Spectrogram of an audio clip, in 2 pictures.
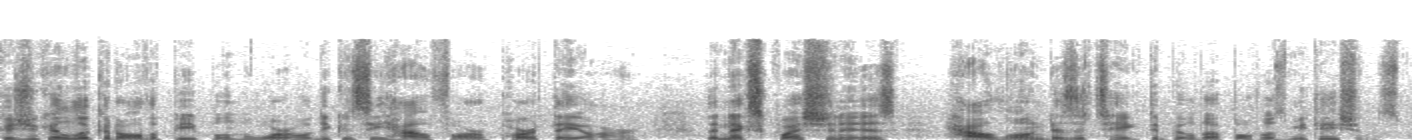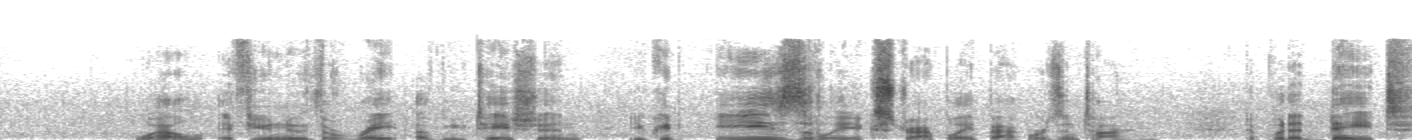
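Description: The pitch swings very widely. The sound is dry with no echo, over light background noise. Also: man. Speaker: presenter. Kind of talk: explanatory vlog talk. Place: waterside. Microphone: phone near.

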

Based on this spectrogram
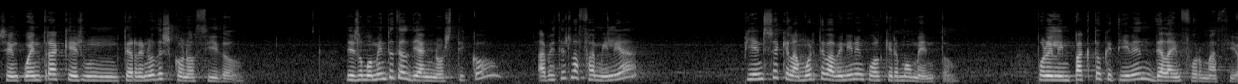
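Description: A moderate pace broken by long, frequent pauses. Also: woman. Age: 50s. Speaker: palliative care nurse. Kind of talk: interview monologue; interview answer. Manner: halting. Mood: calm, explanatory. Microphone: lapel.

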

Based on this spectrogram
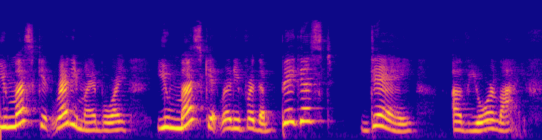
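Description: A natural voice reading aloud, the background quiet

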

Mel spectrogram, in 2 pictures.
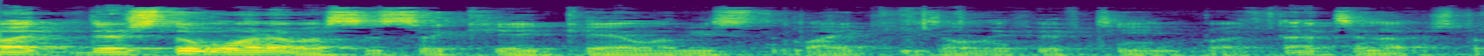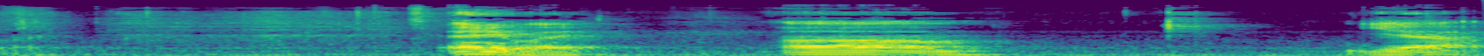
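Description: A man speaks with a very deep, low pitch, a dark, mellow tone and vocal fry. Light background noise and audible room echo are present. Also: moderate pace. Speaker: podcast host. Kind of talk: casual chat. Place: home room. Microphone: phone near.

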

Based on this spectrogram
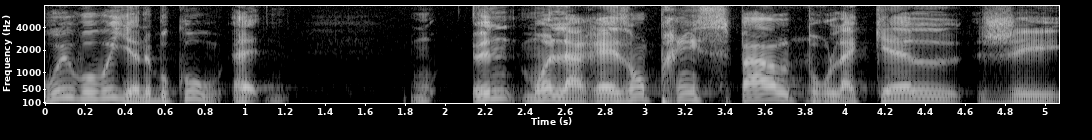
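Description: Against a quiet background, a man talks at a fairly slow pace with very wide pitch swings. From Quebec, Montreal. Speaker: stand-up comedian. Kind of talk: casual chat. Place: studio. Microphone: studio mic.

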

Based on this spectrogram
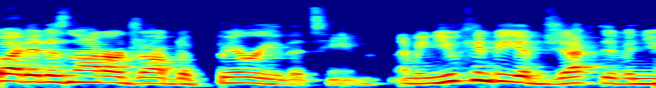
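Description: This voice has an American accent and ordinary pitch variation. It moves very fast over a quiet background. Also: woman. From Colorado. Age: 40s. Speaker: baseball TV host and reporter; baseball TV host, reporter. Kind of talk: casual interview. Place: home room. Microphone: video call.

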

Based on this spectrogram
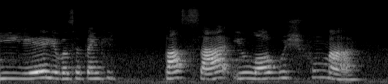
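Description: This is a woman speaking with a high pitch. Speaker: beauty vlogger. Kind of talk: tutorial. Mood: relaxed, chatty. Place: home room. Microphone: camera far.

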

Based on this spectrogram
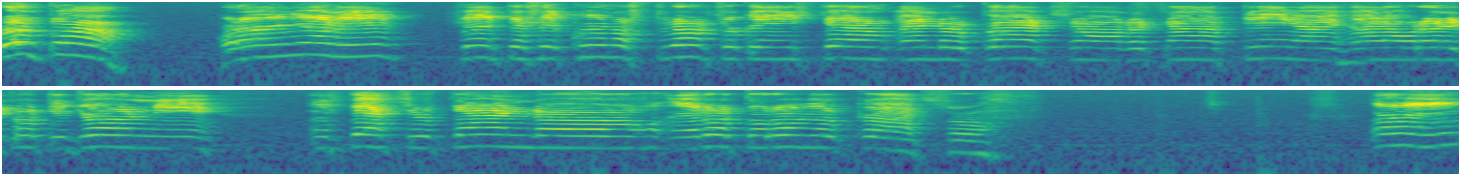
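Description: A cartoonish character voice at a high pitch moves at a fairly slow pace with long, frequent pauses. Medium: puppet. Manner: rude, complaining.

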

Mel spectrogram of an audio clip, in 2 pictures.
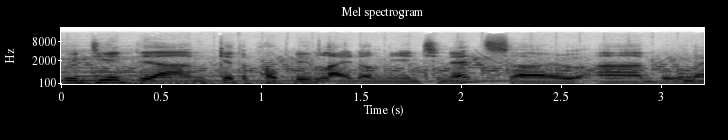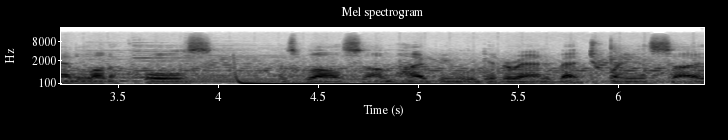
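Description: A man talks at a very fast pace with hardly any pauses, while clear music plays in the background. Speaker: real estate agent and auctioneer. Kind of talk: casual talk to camera, documentary interview. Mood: upbeat, confident. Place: home room.

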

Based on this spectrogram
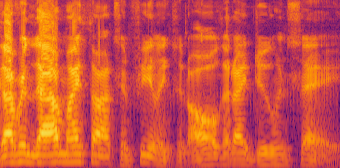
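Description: A man is speaking. His pitch is very deep and low. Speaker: church prayer leader. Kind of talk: live-streamed prayer service. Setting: online video stream. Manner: informal, somewhat flustered. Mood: calm, devotional. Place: home room. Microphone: video call.

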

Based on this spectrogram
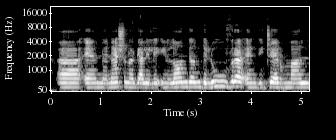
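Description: A woman in an Italian accent, with monotone, flat intonation. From Italy. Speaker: magazine editor and video presenter. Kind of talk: art exhibition review to camera. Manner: halting, many fillers.

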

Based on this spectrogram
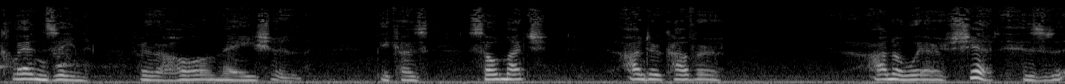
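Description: With long, frequent pauses, a woman speaks at a very slow pace over light background noise. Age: 80s+. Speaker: voter giving testimonial. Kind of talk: interview answer. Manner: hesitant. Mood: worried, upset. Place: home room. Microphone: phone near.

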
